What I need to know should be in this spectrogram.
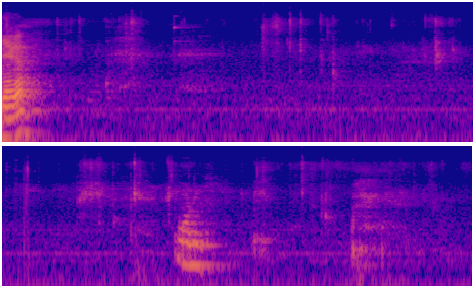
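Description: A knife cuts through crisp bell pepper with soft clicks.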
